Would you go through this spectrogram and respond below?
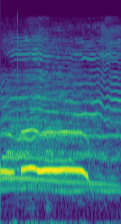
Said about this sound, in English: Any boys and girls here, give me a cheer now. Oh, come on, people. It's Christmas. I mean, he dressed as Santa. Boys and girls, give me a cheer now!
